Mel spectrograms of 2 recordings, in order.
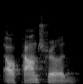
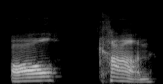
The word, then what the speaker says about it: Alcantara: Alcantara. 4 syllables. I'm almost positive that's wrong.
